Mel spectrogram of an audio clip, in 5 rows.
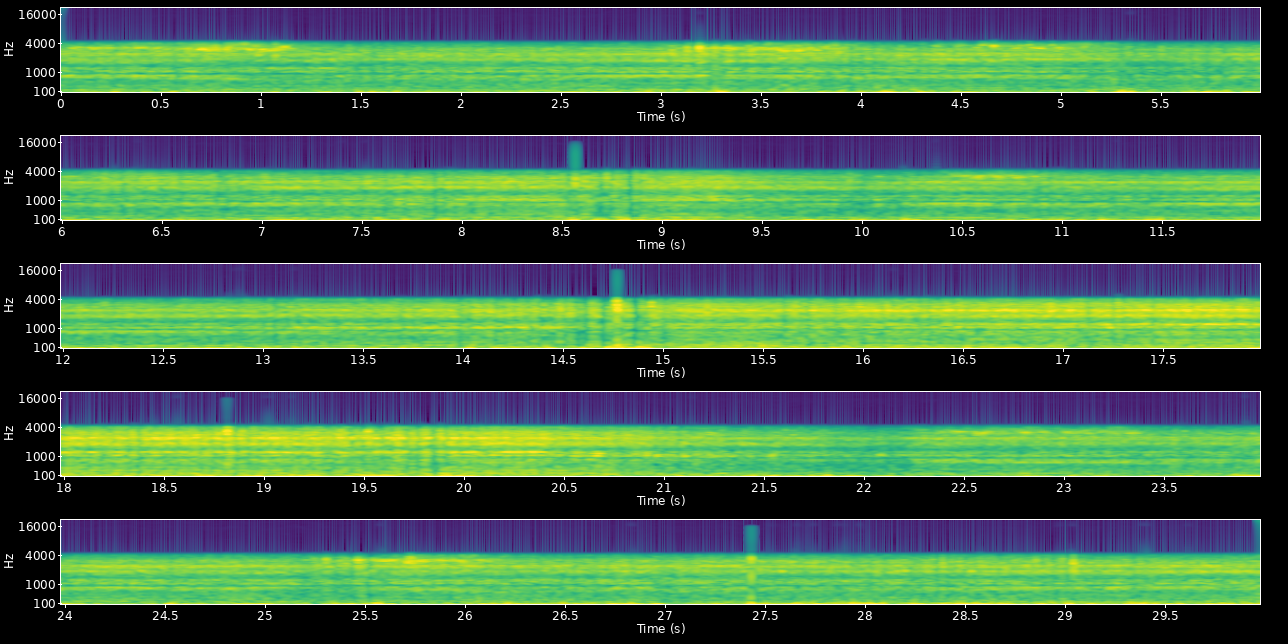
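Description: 200cc go-kart engine running hard through a race lap, a loud continuous drone with no let-up.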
